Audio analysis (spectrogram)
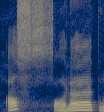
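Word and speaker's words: الصلاة: Ada, berarti silamnya tidak dibaca. Jadi bacanya as-sholatu, langsung ke so karena so-nya ada, dia bertasdid. Jadi lamnya tidak dibaca.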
